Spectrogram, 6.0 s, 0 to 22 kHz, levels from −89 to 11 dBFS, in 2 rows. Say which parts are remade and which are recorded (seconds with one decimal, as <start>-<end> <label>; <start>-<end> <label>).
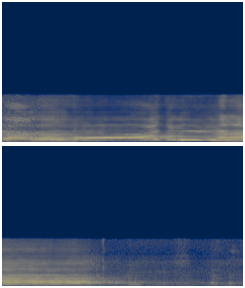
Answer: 0.0-0.5 recorded; 0.5-4.1 remade; 4.1-6.0 recorded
